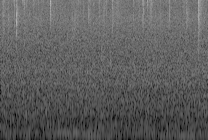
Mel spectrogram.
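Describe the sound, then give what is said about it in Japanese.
Steady rain patters on an umbrella, a soft continuous hiss of small drops with faint low rumble beneath, quiet, with no voices. “傘に弾ける雨音が優しいです。”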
